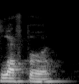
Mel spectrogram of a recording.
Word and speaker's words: Loughborough: name of your university uh would you please pronounce it correctly for the record it's loughborough thank you very much you're very welcome um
